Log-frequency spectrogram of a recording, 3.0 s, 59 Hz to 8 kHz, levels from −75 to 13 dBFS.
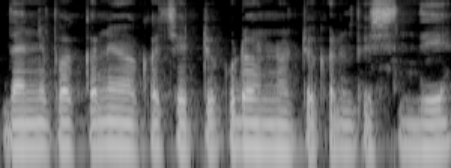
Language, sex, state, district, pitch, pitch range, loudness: Telugu, male, Andhra Pradesh, Sri Satya Sai, 110 Hz, 105-110 Hz, -17 LUFS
